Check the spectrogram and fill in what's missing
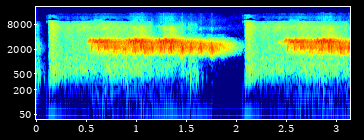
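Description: A long-tailed tit gives two dry, buzzy, rolling trills, each about one and a half seconds long and fairly high-pitched. A soft hiss of background noise runs underneath.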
